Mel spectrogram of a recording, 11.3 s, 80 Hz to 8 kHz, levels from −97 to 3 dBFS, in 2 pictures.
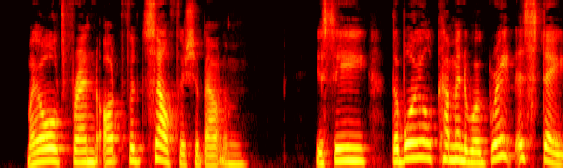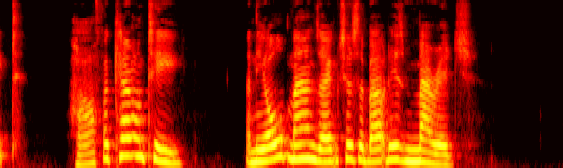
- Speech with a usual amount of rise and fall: Yes, average, 4.6 semitones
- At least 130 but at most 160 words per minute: Yes, average, 150 wpm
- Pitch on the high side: Yes, high, 215 Hz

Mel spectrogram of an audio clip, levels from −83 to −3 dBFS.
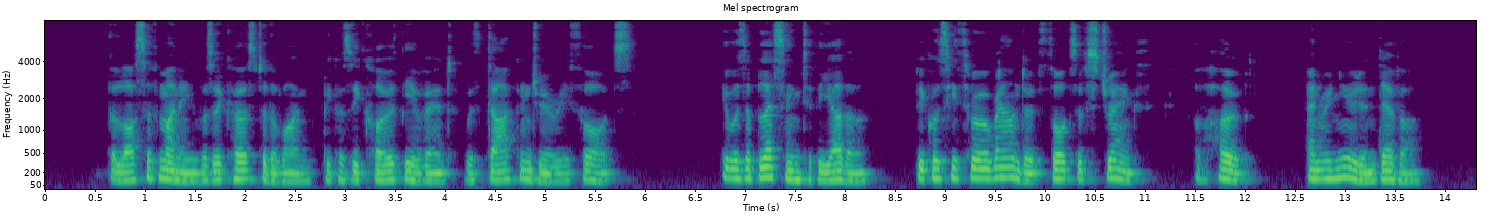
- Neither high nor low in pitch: No, low, 110 Hz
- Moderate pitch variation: Yes, average, 3.2 semitones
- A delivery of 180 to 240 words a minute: No, average, 170 wpm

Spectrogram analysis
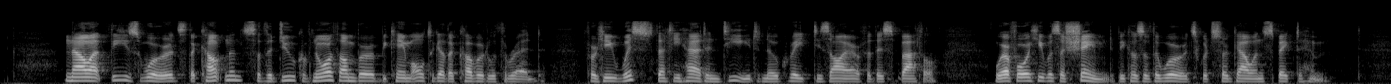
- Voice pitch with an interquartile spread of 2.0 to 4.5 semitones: Yes, average, 3.0 semitones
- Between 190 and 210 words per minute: Yes, average, 195 wpm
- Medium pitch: Yes, medium, 145 Hz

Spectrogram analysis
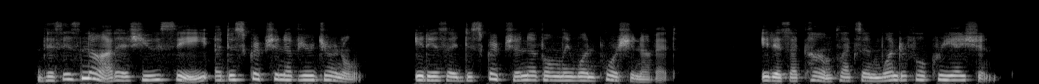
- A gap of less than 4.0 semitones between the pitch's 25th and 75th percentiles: Yes, average, 3.1 semitones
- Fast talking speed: No, average, 160 wpm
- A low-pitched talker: No, high, 195 Hz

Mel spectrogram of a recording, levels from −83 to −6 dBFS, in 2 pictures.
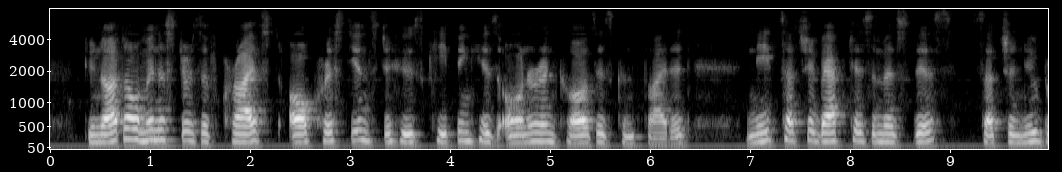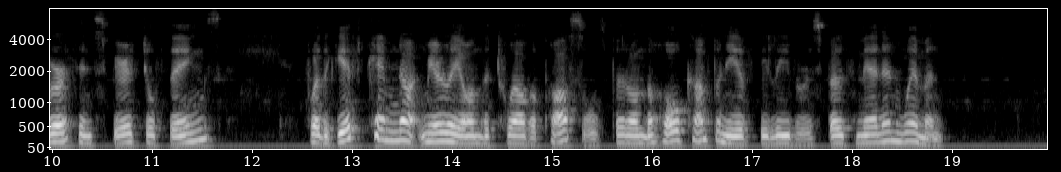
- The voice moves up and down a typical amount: Yes, average, 3.7 semitones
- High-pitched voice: No, medium, 170 Hz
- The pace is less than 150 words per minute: No, average, 155 wpm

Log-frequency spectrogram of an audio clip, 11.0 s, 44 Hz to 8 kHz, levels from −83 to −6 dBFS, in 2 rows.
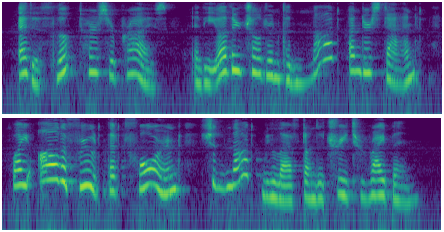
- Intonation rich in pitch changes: Yes, wide, 7.4 semitones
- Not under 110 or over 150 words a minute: Yes, average, 140 wpm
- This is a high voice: Yes, very high, 270 Hz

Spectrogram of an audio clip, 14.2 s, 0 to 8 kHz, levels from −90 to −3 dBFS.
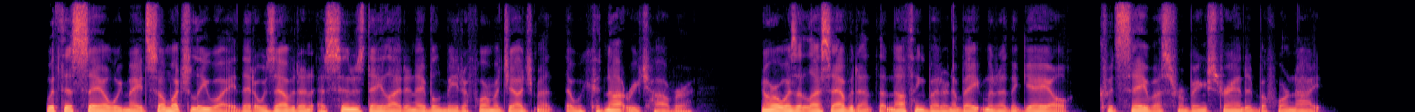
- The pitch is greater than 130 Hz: No, low, 105 Hz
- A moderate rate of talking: No, fast, 210 wpm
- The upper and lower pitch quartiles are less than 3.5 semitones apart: Yes, average, 2.9 semitones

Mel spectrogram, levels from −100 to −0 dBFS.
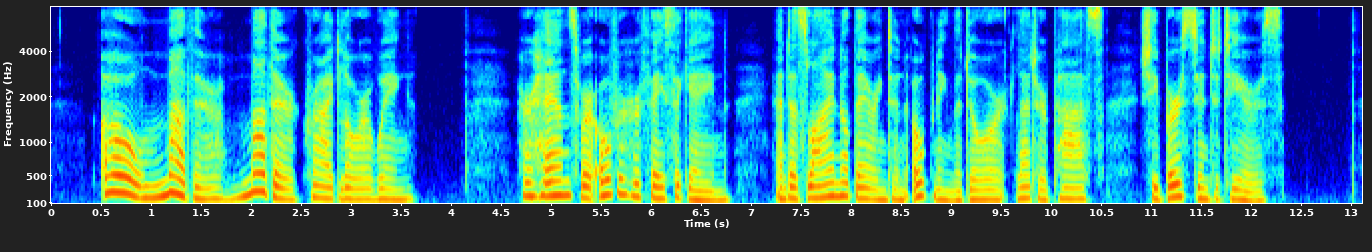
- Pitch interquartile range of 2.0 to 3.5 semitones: No, average, 4.3 semitones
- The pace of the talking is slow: Yes, slow, 125 wpm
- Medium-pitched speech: Yes, medium, 165 Hz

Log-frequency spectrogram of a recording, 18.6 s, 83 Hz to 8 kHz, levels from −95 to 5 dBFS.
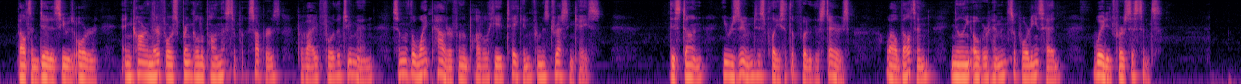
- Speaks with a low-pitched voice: Yes, low, 120 Hz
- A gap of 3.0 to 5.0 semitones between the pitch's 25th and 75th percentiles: No, narrow, 2.6 semitones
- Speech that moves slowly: No, average, 185 wpm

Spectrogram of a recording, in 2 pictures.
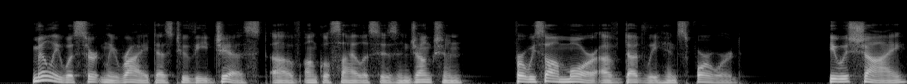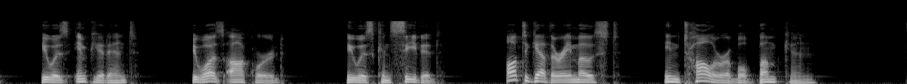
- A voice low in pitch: Yes, low, 100 Hz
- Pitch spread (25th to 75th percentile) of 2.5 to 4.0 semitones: No, average, 5.2 semitones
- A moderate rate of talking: No, slow, 120 wpm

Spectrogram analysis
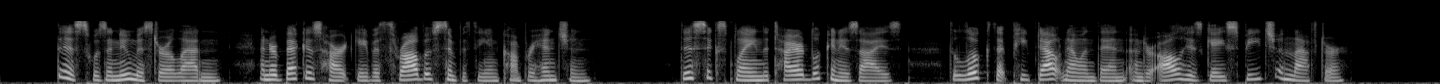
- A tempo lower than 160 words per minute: No, average, 165 wpm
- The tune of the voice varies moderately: Yes, average, 4.6 semitones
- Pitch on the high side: Yes, high, 195 Hz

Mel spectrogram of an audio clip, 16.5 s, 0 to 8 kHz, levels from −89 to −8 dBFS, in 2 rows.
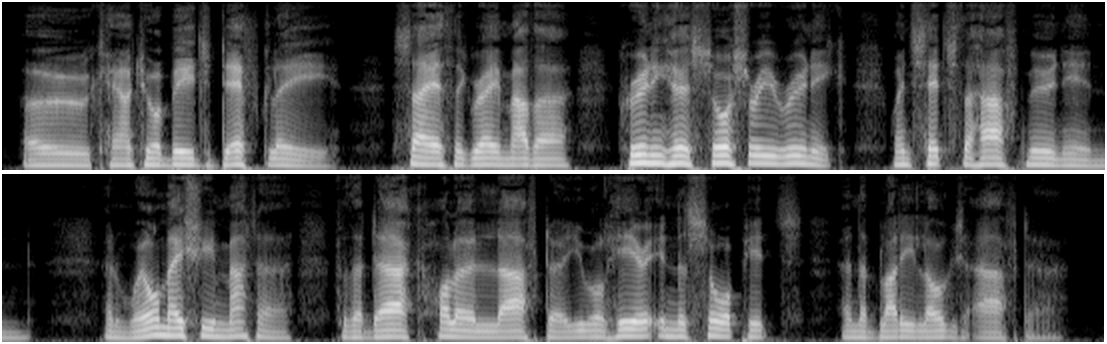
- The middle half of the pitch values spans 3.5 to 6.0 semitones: No, average, 2.7 semitones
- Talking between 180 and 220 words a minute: No, average, 145 wpm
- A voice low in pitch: Yes, low, 110 Hz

